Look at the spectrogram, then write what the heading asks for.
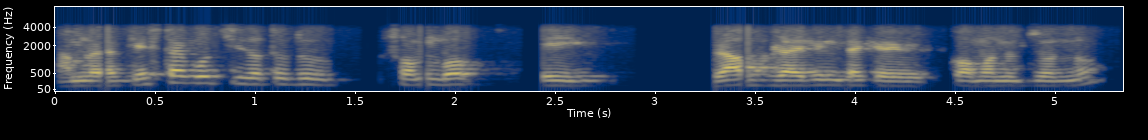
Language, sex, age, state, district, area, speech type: Bengali, male, 18-30, West Bengal, Paschim Bardhaman, urban, conversation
